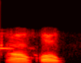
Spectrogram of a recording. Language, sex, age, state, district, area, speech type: Assamese, male, 45-60, Assam, Dhemaji, rural, conversation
